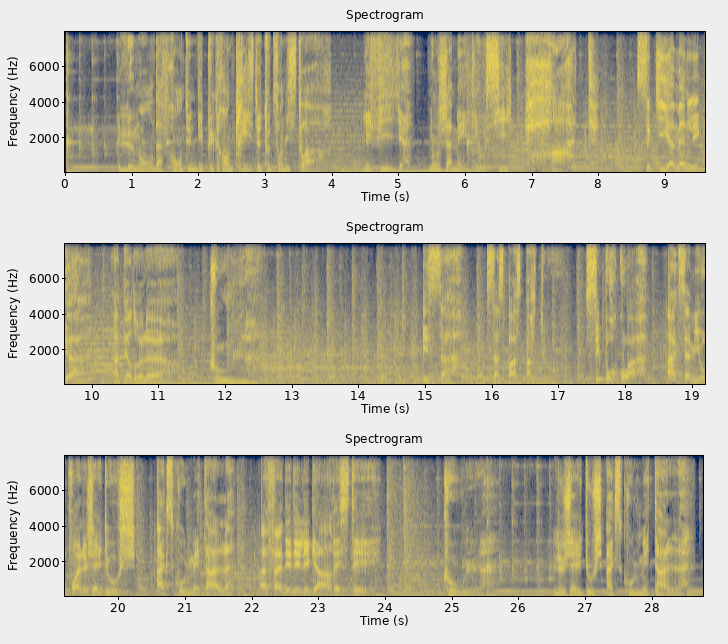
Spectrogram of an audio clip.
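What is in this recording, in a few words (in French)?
fr normatif corpo affirme comedie explicatif adulte medium; axe cool metal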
